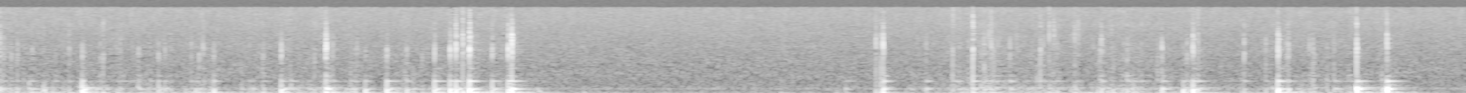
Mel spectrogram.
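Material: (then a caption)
Metal mesh. Long acrylic nails scratch the hollow black metal mesh grille of an uncovered Blue Yeti microphone. The result is a dense run of soft, low, thumpy scrapes and taps with faint brighter ticks, quieter for a stretch in the middle before picking up again.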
